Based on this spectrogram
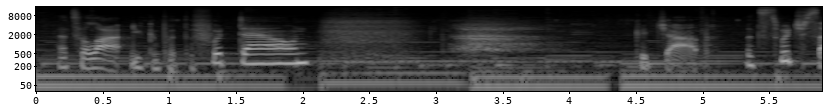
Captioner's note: inhales and exhales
